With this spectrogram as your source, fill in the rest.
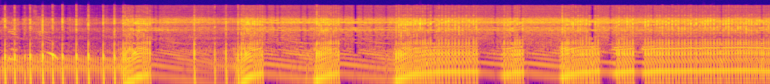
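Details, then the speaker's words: Chainsaw fitted with a stock chain whose rakers were mostly left unfiled: a sputtering start, then revs surging and sagging every half second before it settles into a shaky idle. It runs rough; the cause is not confirmed. "that sounds terrible I'm going get a screwdriver walk over to the house and back and the thing is sitting there idling that's a good sign"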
